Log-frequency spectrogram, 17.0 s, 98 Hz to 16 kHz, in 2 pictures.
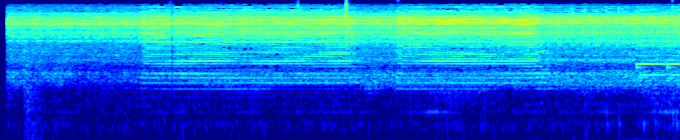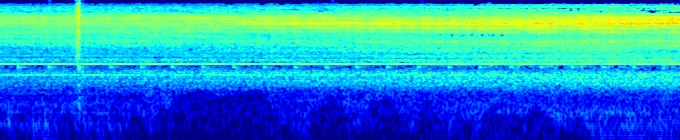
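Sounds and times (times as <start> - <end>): whiny diesel engine sound effect: 7.0 - 17.0
intermittent high tone: 7.4 - 17.0.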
